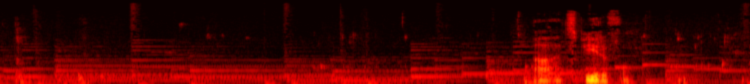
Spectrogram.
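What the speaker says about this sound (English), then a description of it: "I'm going to go ahead and pop one open and pour it in the glass real quick" Lobos Texas Lager beer poured from a freshly opened bottle into a glass, a short splashing, bubbling burst in the latter half, with people talking and laughing over it.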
